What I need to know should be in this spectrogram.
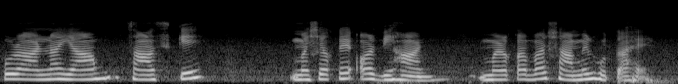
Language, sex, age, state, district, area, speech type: Urdu, female, 45-60, Delhi, North East Delhi, urban, spontaneous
